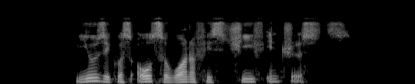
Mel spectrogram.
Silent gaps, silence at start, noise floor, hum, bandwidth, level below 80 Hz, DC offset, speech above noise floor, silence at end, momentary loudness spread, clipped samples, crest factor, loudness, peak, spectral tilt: none; 0.75 s; -86 dBFS; none; 10 kHz; -70 dBFS; under 0.1%; 56 dB; 0.65 s; 15 LU; under 0.1%; 20 dB; -29 LUFS; -10 dBFS; -3.5 dB/octave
